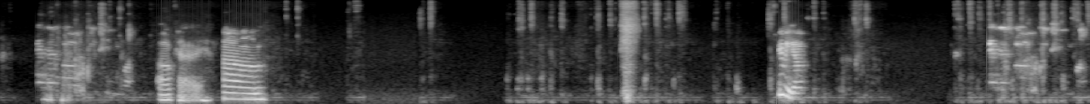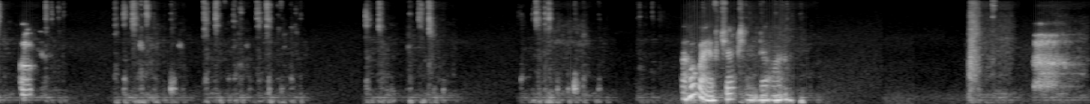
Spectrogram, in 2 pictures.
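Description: A middle-aged woman talks calmly over an online call, with pauses.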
